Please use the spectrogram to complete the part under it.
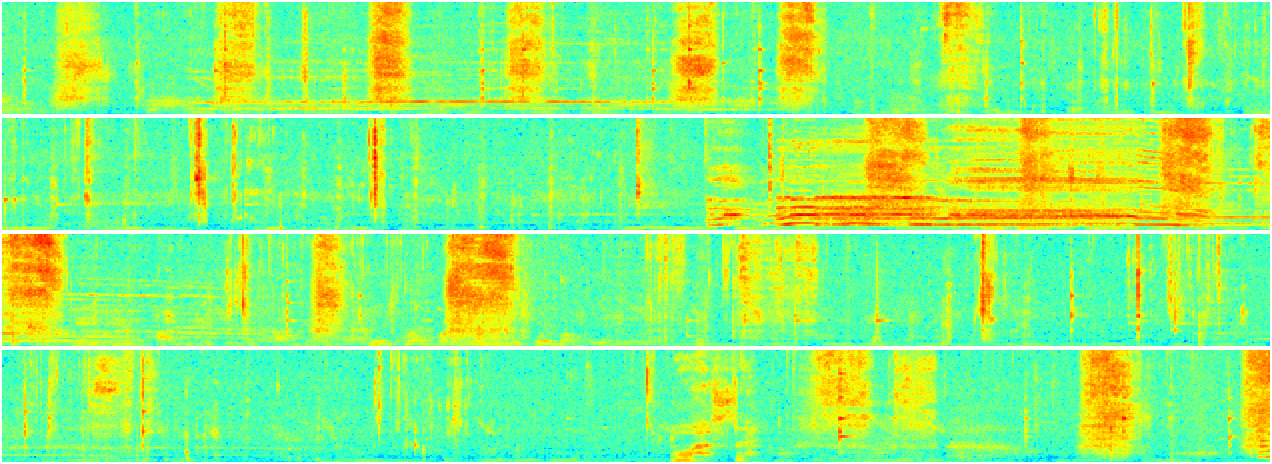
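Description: A young woman chews food with wet smacking sounds.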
